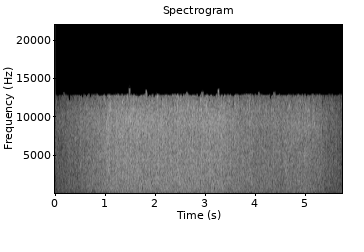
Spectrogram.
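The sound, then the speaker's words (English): The River Boyne, broad and deep, flows east with a steady, loud rushing wash of water, fading in at the start and easing off at the end, with no voices. “That river, broad and deep, moves ever east, past Nowth, Douth and Newgrange, under the Mary McAleese Bridge, through Drogheda, and meets the sea at Mornington.”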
